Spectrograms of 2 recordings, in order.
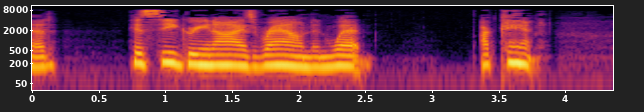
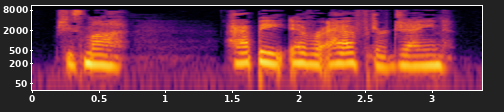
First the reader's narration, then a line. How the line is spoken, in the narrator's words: he said quietly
